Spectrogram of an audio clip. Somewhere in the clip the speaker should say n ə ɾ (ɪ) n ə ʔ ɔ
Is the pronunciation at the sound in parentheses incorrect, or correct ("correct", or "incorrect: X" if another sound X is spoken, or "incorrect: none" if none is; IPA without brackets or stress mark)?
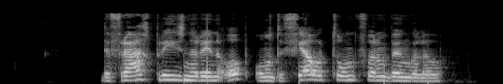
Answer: correct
